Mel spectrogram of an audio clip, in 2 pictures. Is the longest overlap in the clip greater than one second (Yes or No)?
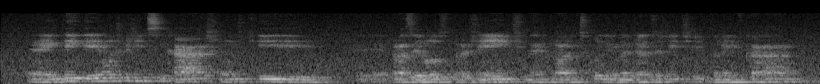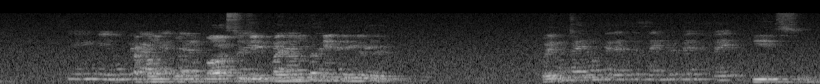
Yes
